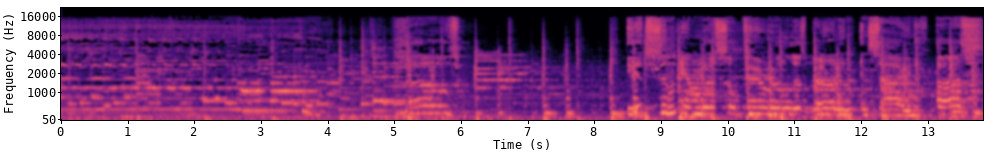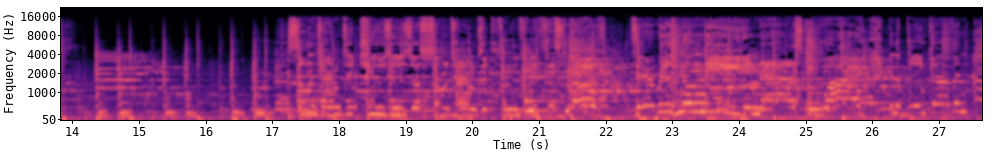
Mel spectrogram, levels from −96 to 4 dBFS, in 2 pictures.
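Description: A noise suppressor built for speech has been left running on this audio for the whole clip. It treats sustained tones, ambience and decay tails as noise and keeps pulling them down, with the gain swinging by roughly 15 dB as it opens and closes. Sharp onsets slip through while what follows sinks, so the sound pumps and thins out instead of holding a steady level.

You can hear the sound cut by the noise suppressor in eight specific places. From 0.0 to 2.69 s it's pressed down by up to about 10 dB for most of that stretch. Then 3.81 to 4.68 s loses about 11 dB, and 5.95 to 8.23 s drops by about 13 dB for roughly two seconds. Shorter dips come at 12.88 to 13.13 s (about 11 dB) and 13.88 to 14.34 s (about 13 dB). From 15.01 to 17.06 s it drops by about 13 dB for around a second and a half. There's a brief one at 22.22 to 22.37 s (about 9 dB), and finally 26.41 to 27.55 s, down by about 11 dB. 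In each case the held or fading part sags or gets clipped short while the attacks stay up.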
